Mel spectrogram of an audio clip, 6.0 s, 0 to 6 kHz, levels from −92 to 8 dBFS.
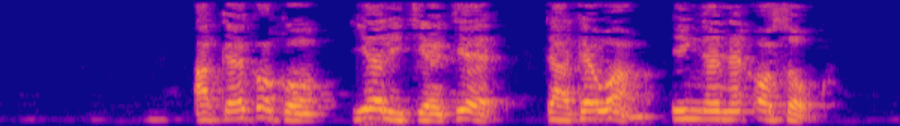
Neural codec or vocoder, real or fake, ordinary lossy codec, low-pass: codec, 16 kHz, 8 kbps, FreqCodec, larger model; fake; MP3, 24 kbps; 5.4 kHz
